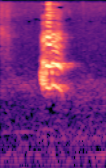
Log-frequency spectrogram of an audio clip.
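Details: Australian magpie giving a single short, harsh, rasping squawk lasting about a third of a second, broad and noisy with a slight downward slur, against a quiet background.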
